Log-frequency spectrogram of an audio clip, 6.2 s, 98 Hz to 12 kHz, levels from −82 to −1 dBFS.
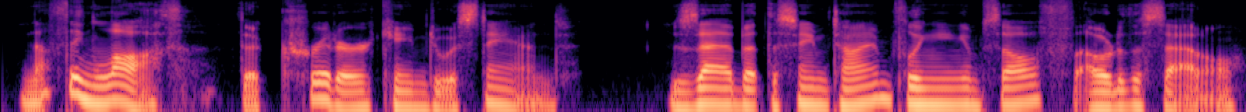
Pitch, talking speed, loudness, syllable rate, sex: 135 Hz, 185 wpm, -18 LUFS, 4.5 syllables/s, male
